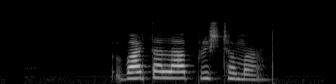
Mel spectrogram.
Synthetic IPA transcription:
wart̪alaprisʈʰʌma

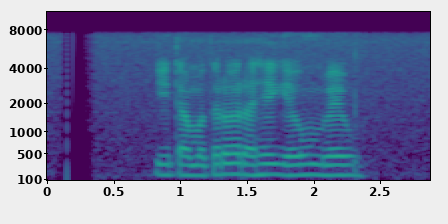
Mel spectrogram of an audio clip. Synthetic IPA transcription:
iːʈamət̪əɾoɾɐɦeɡeumʋeu

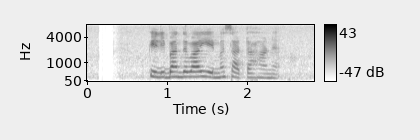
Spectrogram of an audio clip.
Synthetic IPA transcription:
piliband̪əʋajeməsaʈaɦanə

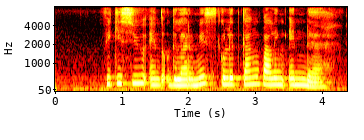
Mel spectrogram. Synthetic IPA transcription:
fikisuʔɛnt̪ʊʔɡəlarmɪskulɪt̪̚kaŋpalɪŋenɖa

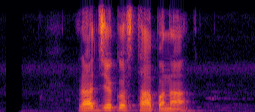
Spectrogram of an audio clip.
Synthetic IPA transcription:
rad͡zjʌkost̪ʰapʌna

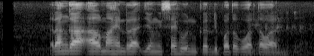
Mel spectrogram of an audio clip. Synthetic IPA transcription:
raŋɡaʔːlmaɦɛnraʔd͡ʒɨŋsɛɦunkɨrdipɔt̪ɔkuwart̪awan

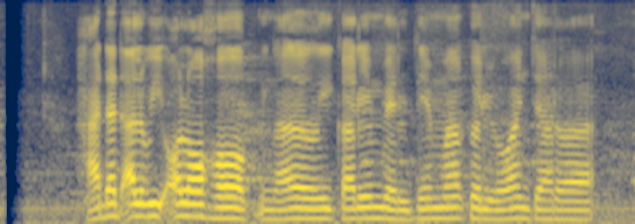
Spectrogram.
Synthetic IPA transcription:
hadad̪alwiʔɔlɔɦɔk̚niŋalwikaɾimbɛld͡ʒemakərlowaɲt͡ʃaɾa

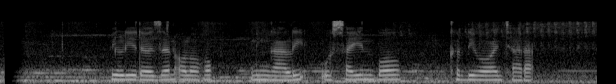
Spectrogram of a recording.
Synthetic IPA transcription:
pilidɔzənʔɔ̰lɔɦɔk̚niŋɡaliusainbɔlkɨrdiwawaɲt͡ʃaɾa

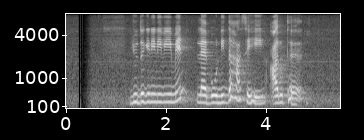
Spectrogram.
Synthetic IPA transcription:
jud̪əɡeniniʋiːmenlæbunid̪aɦaseɦia̰ɾut̪ə

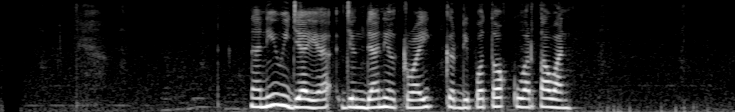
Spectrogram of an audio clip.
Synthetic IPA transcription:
naniwid͡ʒajad͡ʒɨŋdanilkɾajkːɨrdipɔt̪ɔkuwart̪awan

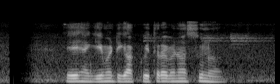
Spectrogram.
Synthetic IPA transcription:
eːɦæŋɡiːməʈ̬ikakʋit̪əɾəʋenəʋasunə

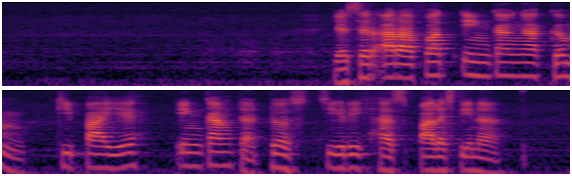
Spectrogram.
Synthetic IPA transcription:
jasɛɾʔaɾafat̪̚ɪŋkaŋːaɡ̥ə̤mkipajɛhʔɪŋkaŋd̪̥ä̤d̪̥ɔ̤st͡ʃiɾɪk̚haspalɛst̪ina

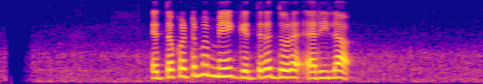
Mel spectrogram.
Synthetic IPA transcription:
et̪okoʈəməmeːɡed̪ɐɾəd̪oɾəʔæɾilaː

